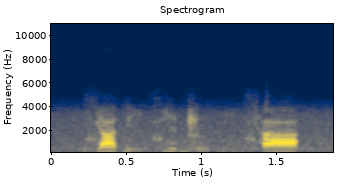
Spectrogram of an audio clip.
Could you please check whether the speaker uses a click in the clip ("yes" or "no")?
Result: no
